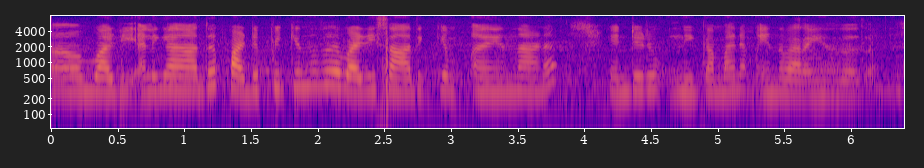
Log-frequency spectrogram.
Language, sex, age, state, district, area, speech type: Malayalam, female, 18-30, Kerala, Idukki, rural, spontaneous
